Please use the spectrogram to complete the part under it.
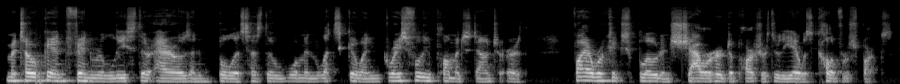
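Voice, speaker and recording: A woman's voice: deep voice, steady tone, a little fast. A woman reading a script's scene descriptions aloud as narrator at a table read.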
